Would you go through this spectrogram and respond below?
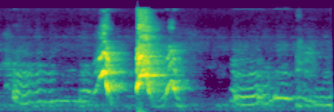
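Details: Angry pet Chihuahua, described as calm one minute and angry the next, makes whining growls and two sharp yips as her owner offers food, with a man talking and faint music.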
